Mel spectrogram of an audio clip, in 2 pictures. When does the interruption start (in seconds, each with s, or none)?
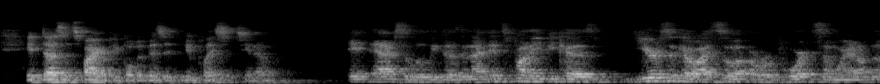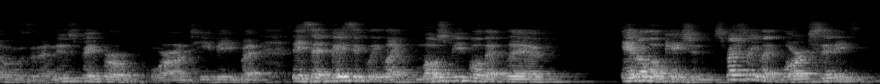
none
